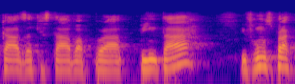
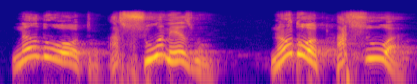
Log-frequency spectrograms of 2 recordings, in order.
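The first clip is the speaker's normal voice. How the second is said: emphatic preaching; 9 semitones higher, 9 dB louder than usual. Real, not acted. Preacher pressing the point.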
